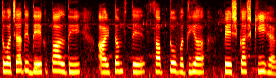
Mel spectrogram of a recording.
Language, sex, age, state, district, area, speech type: Punjabi, female, 18-30, Punjab, Amritsar, urban, read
